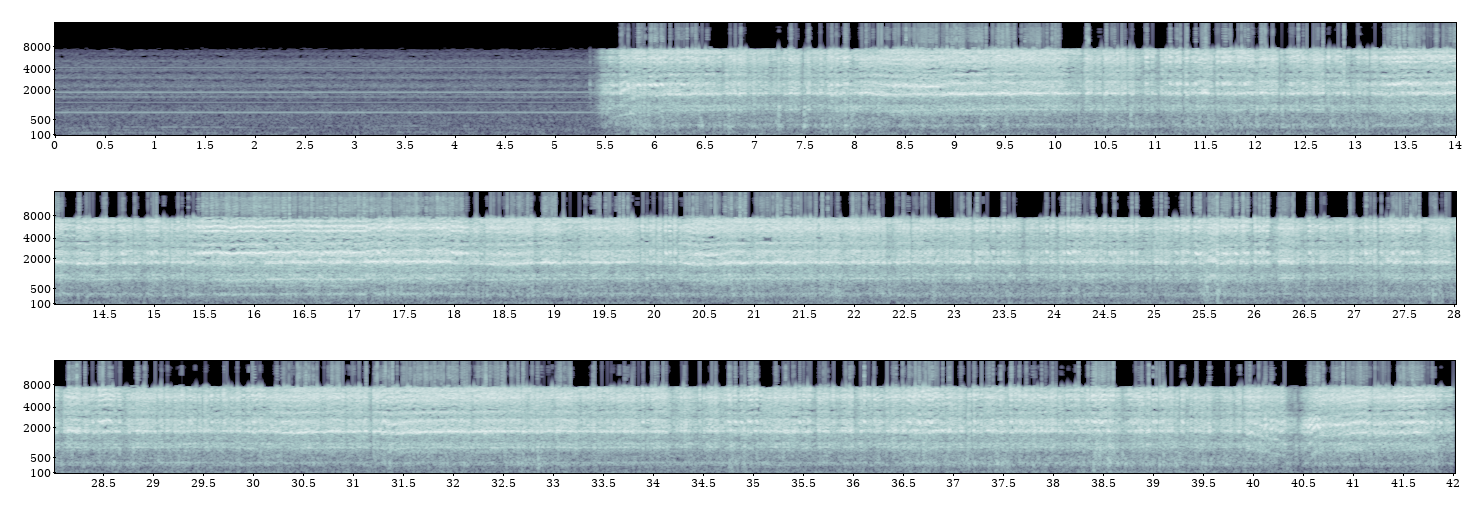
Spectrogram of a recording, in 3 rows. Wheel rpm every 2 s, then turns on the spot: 0, 0, 20, 210, 220, 230, 230, 230, 220, 230, 230, 230, 230, 230, 230, 230, 230, 240, 230, 230, 170.
none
